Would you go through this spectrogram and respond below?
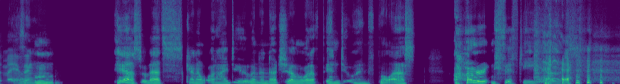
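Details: Adult male former lead vocalist who began losing his voice at the height of his singing career, with spasmodic dysphonia, the disorder audible in his speaking voice; spasmodic dysphonia.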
